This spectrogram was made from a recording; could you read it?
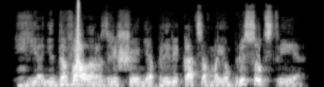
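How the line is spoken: Growled. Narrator (Russian): Рыкнул Харган

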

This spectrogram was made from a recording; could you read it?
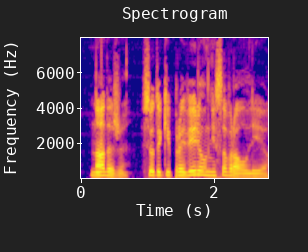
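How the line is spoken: Snorting. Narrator (Russian): хмыкнул Кантор

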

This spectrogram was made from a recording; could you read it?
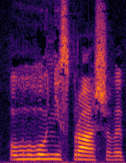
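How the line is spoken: Miserable groan. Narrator (Russian): простонал несчастный герой

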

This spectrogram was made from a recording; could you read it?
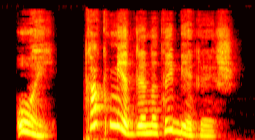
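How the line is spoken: Exclamation. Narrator (Russian): воскликнула Дана

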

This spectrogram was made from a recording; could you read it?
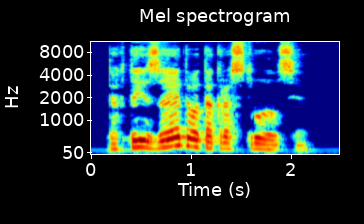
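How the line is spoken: Tired sigh. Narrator (Russian): Устало вздохнул Кантор

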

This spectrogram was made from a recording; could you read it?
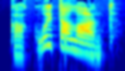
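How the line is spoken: Delighted exclamation. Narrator (Russian): восторженно воскликнула советница

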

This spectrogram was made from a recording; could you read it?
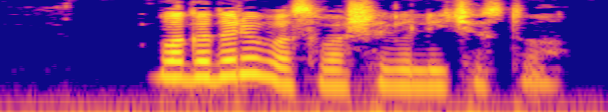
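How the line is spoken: Even, calm. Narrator (Russian): точно так же ровно и спокойно ответила Эльвира

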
